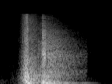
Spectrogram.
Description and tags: Whoosh to HIT 2
whoosh, impact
